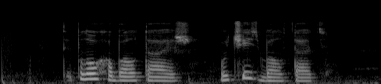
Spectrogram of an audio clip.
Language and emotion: Russian, sad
